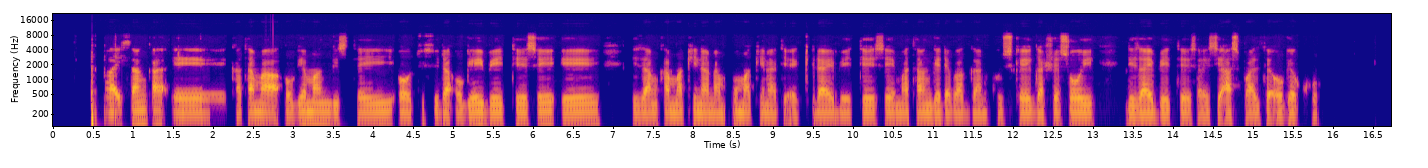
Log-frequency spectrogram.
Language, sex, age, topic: Gamo, female, 18-24, government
